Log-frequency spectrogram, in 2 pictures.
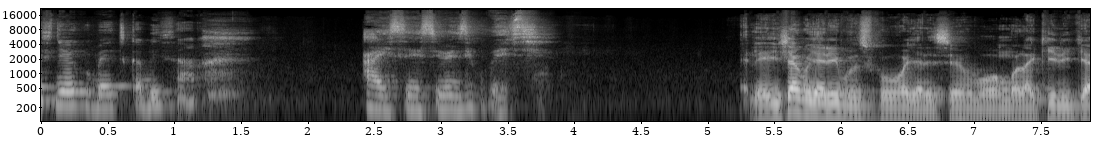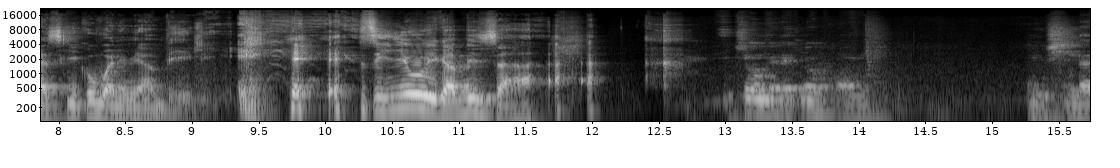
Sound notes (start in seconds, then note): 11.2 laughs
